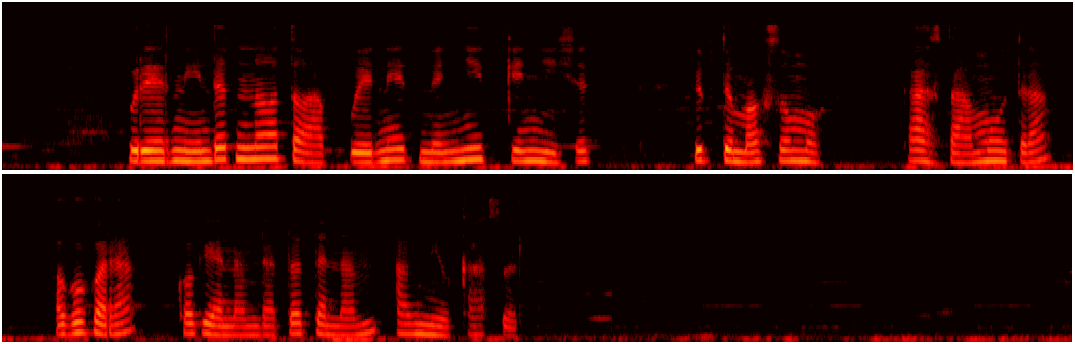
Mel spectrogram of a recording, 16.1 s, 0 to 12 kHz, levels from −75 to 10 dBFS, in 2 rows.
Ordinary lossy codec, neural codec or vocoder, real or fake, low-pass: none; none; real; 7.2 kHz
